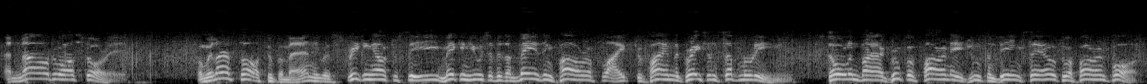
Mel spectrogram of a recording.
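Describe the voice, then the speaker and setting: A man's voice: high-pitched, very animated, fairly quick, muffled recording. An American man narrating a 1940s radio serial with urgent, grandiloquent delivery. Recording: faintly noisy 1940s radio recording.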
